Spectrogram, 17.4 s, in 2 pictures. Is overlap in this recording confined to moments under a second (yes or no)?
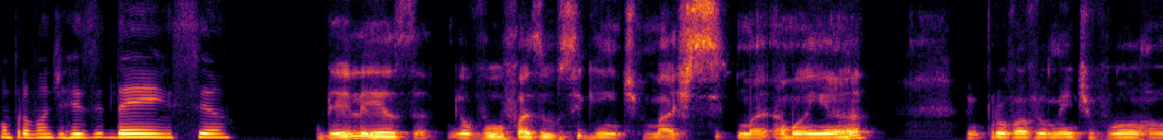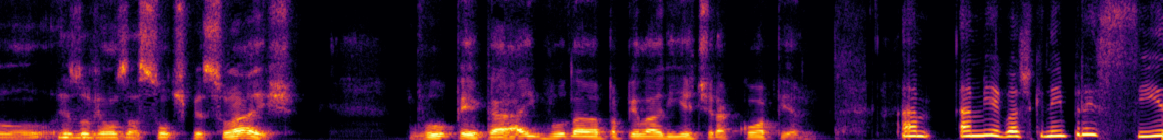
yes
